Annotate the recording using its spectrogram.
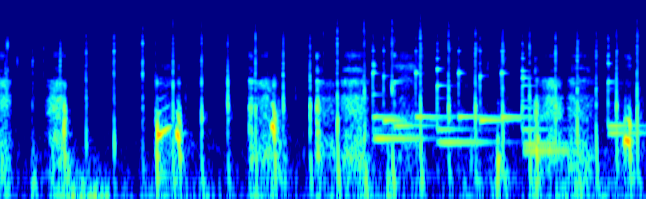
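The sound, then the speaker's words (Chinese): A person talks briefly, then a phone's melodic ringtone starts up for an incoming call from a father, its steady electronic notes repeating clearly for the last few seconds. “你爸爸来电话了，不要接，求你了，别接。”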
